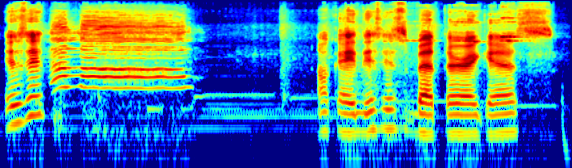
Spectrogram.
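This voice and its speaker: A woman with a Filipino accent chats casually on a livestream over music, her voice on the low side and her pace moderate. She giggles often, though a cold leaves her sounding stuffy, congested and sick. She's using a streaming mic.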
